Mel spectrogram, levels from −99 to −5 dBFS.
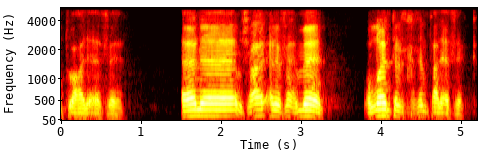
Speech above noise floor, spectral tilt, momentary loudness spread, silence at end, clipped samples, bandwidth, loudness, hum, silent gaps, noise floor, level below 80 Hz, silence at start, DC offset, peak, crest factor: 70 dB; -7.5 dB/octave; 16 LU; 0.2 s; under 0.1%; 5.2 kHz; -17 LUFS; none; none; -87 dBFS; -62 dBFS; 0.1 s; under 0.1%; 0 dBFS; 18 dB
